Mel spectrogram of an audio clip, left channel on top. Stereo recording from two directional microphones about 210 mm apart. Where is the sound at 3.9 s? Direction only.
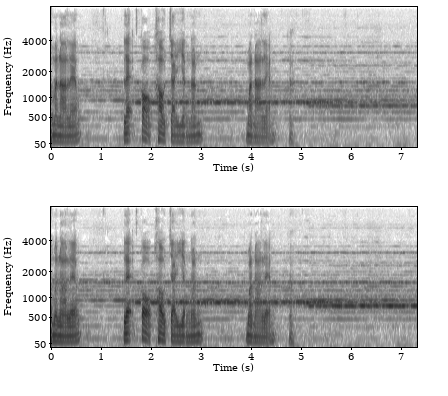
5° left (ahead or behind).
